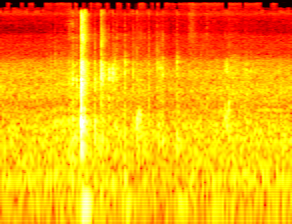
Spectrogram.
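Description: Scissors snip through leftover paper scraps for cardmaking, one crisp cut followed by a few faint, quick snips, close and quiet with no talking.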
